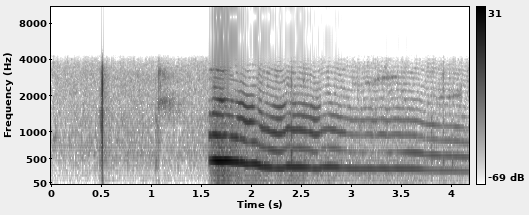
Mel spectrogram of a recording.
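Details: Alaskan Malamute and Siberian Husky pair, Chewy and Midas, kept as pets: after two short clicks, a loud drawn-out howl starts high and slides gradually lower, holding a steady harmonic tone that fades over about two and a half seconds.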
